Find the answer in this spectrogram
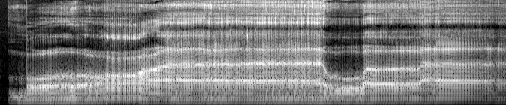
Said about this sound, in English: There are three broad styles of Tuvan throat singing. Kargara, which is very low, like a growling sound.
